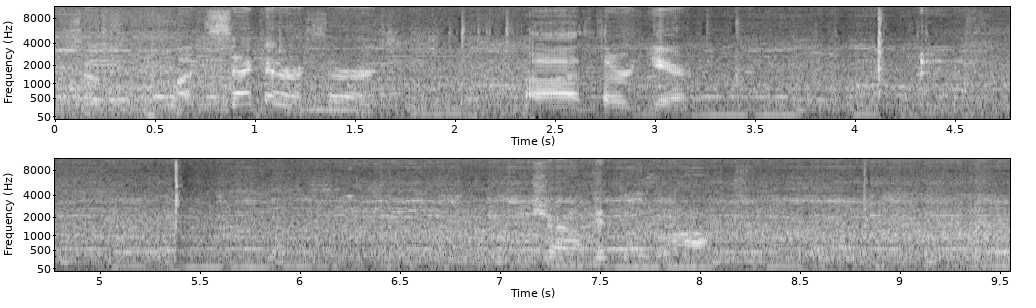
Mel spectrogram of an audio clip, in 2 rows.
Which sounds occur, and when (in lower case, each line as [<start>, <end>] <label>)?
[0.00, 0.34] male speech
[0.00, 8.04] conversation
[0.00, 9.55] music
[0.00, 9.55] singing
[0.00, 9.55] truck
[0.59, 1.58] male speech
[1.92, 2.02] clicking
[2.18, 2.25] clicking
[2.29, 3.14] male speech
[3.14, 3.22] clicking
[3.35, 3.43] generic impact sounds
[4.06, 4.16] generic impact sounds
[4.26, 4.38] generic impact sounds
[5.32, 5.38] clicking
[7.10, 7.54] male speech
[7.67, 8.03] male speech
[8.74, 8.84] generic impact sounds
